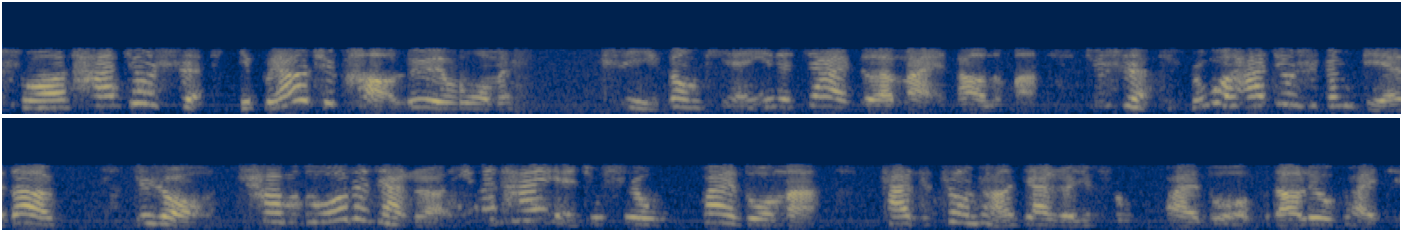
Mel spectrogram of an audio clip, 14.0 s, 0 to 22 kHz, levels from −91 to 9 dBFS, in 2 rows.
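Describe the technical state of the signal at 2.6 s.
At 2.6 s the speech is intact, with no fault, only the expected band limit of the call path, which leaves nothing above 4 kHz.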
